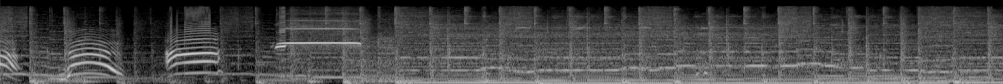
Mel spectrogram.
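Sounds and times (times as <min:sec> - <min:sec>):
music: 0:00.0 - 0:10.0
steady high whistle note: 0:02.7 - 0:03.7
whistle swoops: 0:02.7 - 0:03.7.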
